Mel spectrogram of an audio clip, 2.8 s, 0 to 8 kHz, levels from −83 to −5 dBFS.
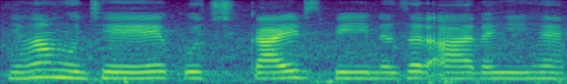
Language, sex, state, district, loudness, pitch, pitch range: Hindi, female, Chandigarh, Chandigarh, -19 LUFS, 220 Hz, 215-230 Hz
